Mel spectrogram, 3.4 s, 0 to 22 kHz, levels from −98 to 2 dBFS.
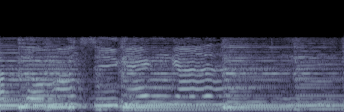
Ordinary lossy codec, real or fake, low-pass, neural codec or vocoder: Opus, 64 kbps; real; 5.4 kHz; none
